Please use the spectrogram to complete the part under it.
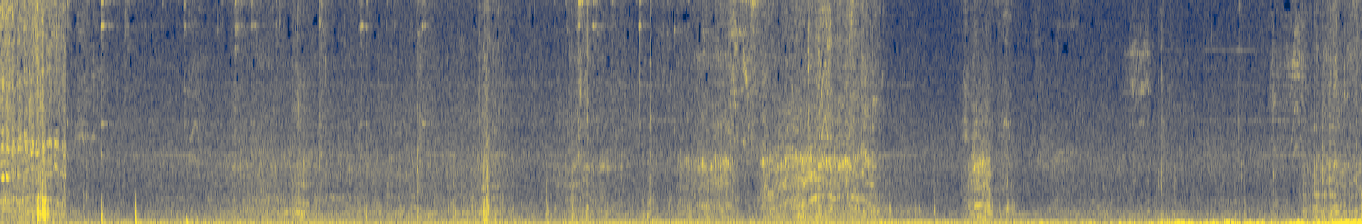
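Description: A small electric motor whirs as a toy truck crawls over rocks.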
